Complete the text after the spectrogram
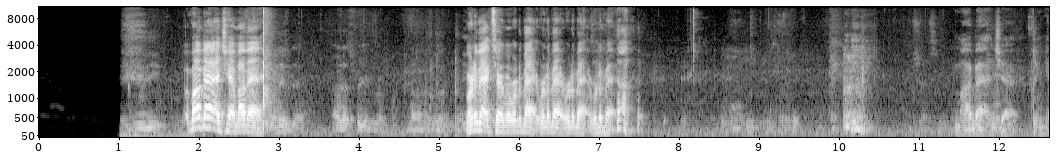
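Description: Several young men talk and laugh.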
